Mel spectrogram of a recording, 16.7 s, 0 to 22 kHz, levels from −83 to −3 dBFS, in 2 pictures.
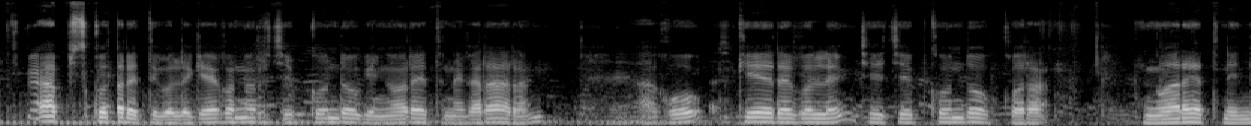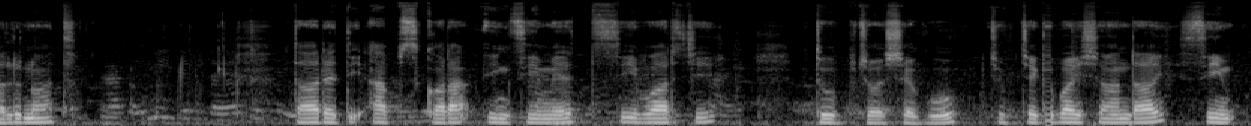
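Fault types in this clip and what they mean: Damaged data in a compressed stream: corrupted bytes in the encoded speech made the decoder lose frame sync and hunt for the next header, so brief glitches break through at 0.78, 5.74 and 8.34 s, and a longer blip at 15.31 to 15.35 s.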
